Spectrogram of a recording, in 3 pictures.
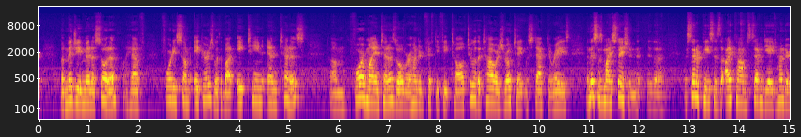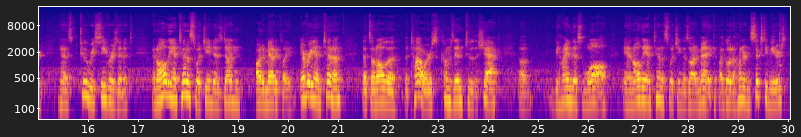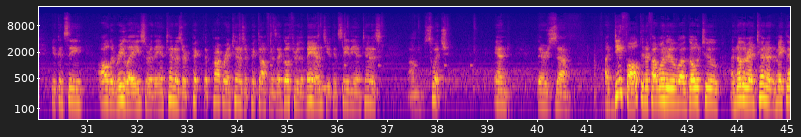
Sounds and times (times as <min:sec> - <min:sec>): Speech: 0:00.0 - 0:38.3, 0:39.2 - 0:40.8, 0:41.4 - 0:45.0.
